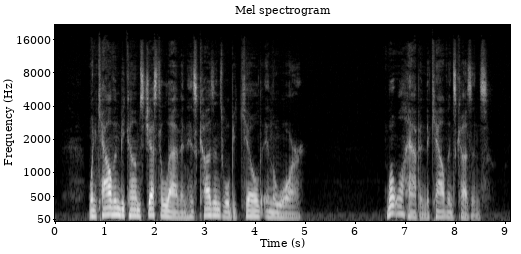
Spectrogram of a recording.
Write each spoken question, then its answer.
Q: What will happen to Calvin's cousins?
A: Calvin's cousins will be killed in the war.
